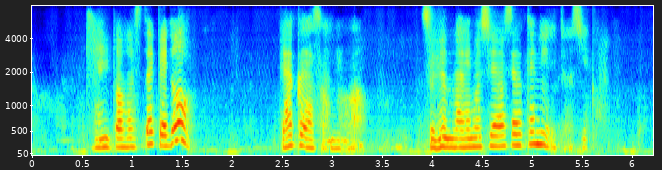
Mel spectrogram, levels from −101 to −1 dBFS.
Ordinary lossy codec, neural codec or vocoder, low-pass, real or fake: none; codec, 16 kHz, 1 kbps, FreqCodec, smaller model; none; fake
